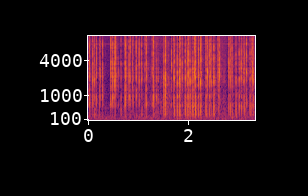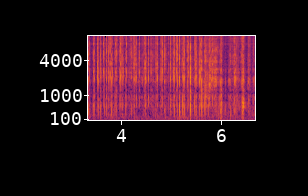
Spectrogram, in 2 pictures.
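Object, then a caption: Small closed cardboard candy box. Long nails tap quickly on the front, sides and edges of a small, closed, printed cardboard Ahoj-Brause candy box that is hollow, with its contents not visible. The result is a rapid, uneven stream of crisp, bright clicks that stop almost instantly, with a light papery rattle and almost no low end.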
